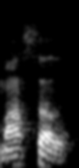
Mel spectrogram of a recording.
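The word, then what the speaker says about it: muscle: এখানে সাইলেন্ট তারপরে আছে মাসাল মাসেলের এইযে সিটা চাইলেন তারপরে আছে কি ওয়েনসডে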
